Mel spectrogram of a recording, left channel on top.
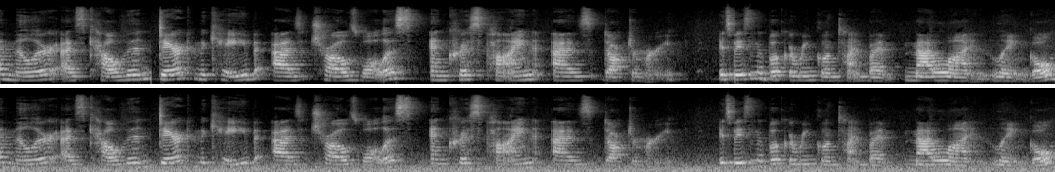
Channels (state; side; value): noise; right; rumble, 6 dB below the sound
